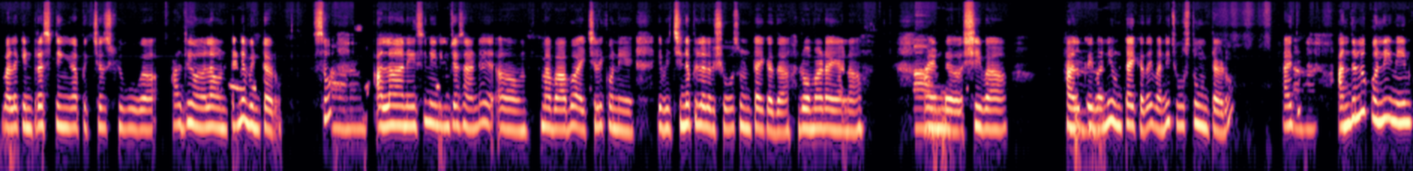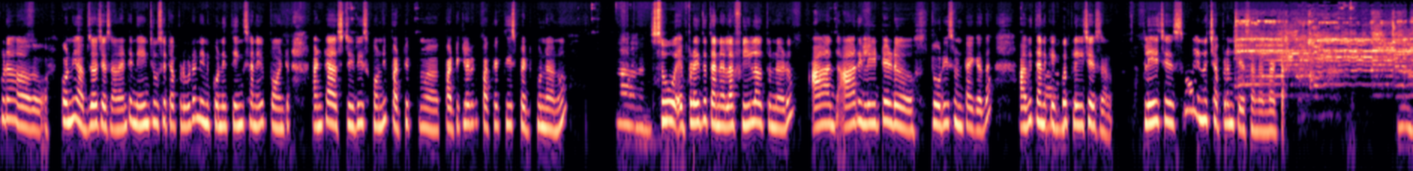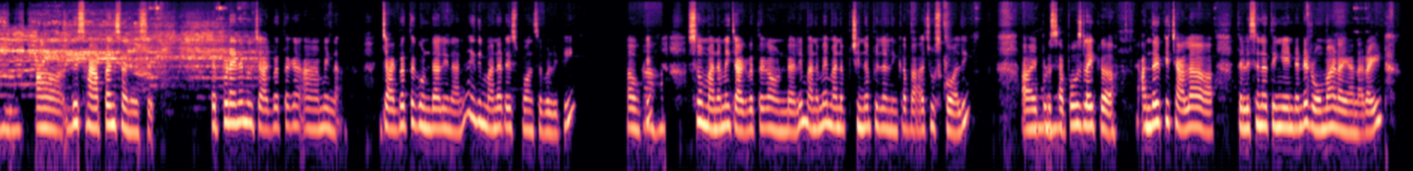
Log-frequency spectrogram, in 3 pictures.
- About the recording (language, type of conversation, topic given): Telugu, podcast, పిల్లల పట్ల మీ ప్రేమను మీరు ఎలా వ్యక్తపరుస్తారు?
- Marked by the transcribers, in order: static; in English: "ఇంట్రెస్టింగ్‌గా పిక్చర్స్ వ్యూగా"; background speech; distorted speech; in English: "సో"; other background noise; in English: "యాక్చువల్లీ"; in English: "అండ్"; in English: "అబ్జర్వ్"; in English: "థింగ్స్"; in English: "పాయింట్"; in English: "సిరీస్"; in English: "పర్టిక్యులర్‌గా"; in English: "సో"; in English: "ప్లే"; unintelligible speech; in English: "ప్లే"; alarm; in English: "దిస్ హ్యాపెన్స్"; in English: "ఐ మీన్"; in English: "రెస్పాన్సిబిలిటీ"; in English: "సో"; tapping; in English: "సపోజ్ లైక్"; in English: "థింగ్"; in English: "రైట్!"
